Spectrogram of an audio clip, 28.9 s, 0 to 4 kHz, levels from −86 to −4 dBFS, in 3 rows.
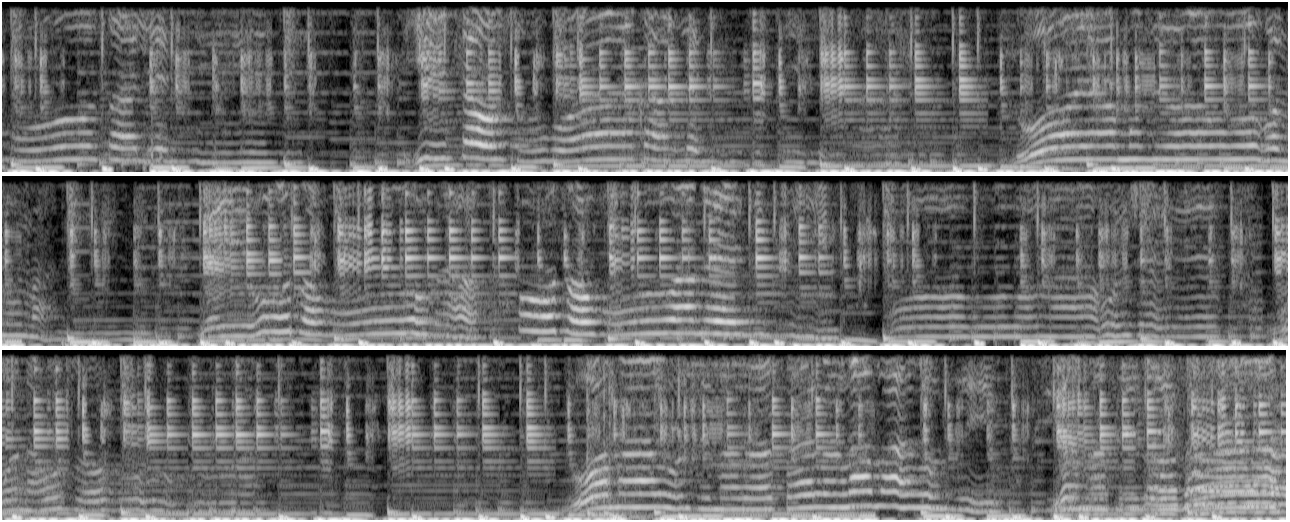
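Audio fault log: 1.18 to 1.22 s, short stall from a late packet: a packet was not there when it was due, so the jitter buffer ran empty and the receiver held the last bit of sound for about 18 ms until the packet arrived. It then went on from exactly where it had stopped, so nothing is lost. The effect is a tiny hitch, one sound stretched slightly too long, and from here on playback sits 18 ms later than before.
13.57 to 15.17 s, jitter buffer slow-down: the receiver was building up its reserve of audio. To do this it repeated single pitch periods and small pieces of pauses many times in a row, adding 104 ms over about 1.6 s. Playback runs at 94% speed while the pitch stays the same, so sounds in this stretch are drawn out and slightly sluggish.
17.16 to 17.95 s, jitter buffer speed-up: the buffer held more audio than its target, so the receiver cut short pieces of one or a few pitch periods, many times in a row, to bring the delay back down. 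Around 70 ms is removed in under a second. The audio plays at 108% speed with unchanged pitch, which makes this passage sound slightly hurried and compressed.
19.00 to 20.52 s, GSM phone buzz: a nearby 2G phone in a data transfer sent radio bursts 217 times a second, and the audio circuitry rectified them into a hard, raspy buzz at 217 Hz with many harmonics. The buzz is about 26 dB below the signal and has no relation to it. Because the phone was transferring data, the buzz comes and goes during this stretch rather than staying steady.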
